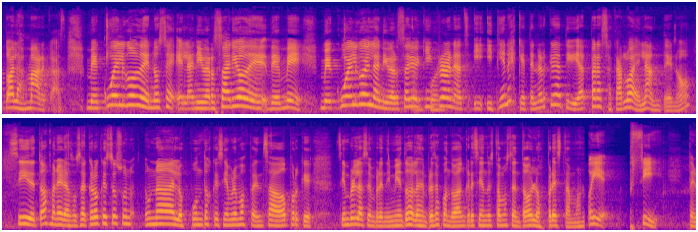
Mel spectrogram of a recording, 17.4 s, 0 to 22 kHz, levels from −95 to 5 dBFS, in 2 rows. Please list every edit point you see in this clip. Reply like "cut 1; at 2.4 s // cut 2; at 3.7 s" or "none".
cut 1; at 6.4 s // cut 2; at 15.9 s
